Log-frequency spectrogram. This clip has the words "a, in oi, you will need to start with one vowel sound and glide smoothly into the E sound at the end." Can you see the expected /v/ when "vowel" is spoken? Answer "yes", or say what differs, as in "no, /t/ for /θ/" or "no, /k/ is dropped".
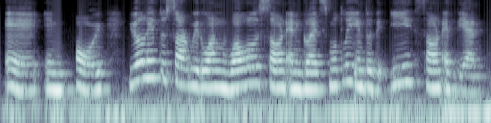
no, /w/ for /v/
